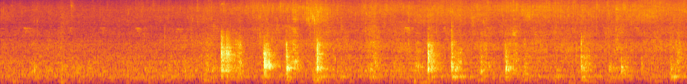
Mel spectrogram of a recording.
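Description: Chopped onions and green chillies sizzling in hot peanut oil in a nonstick kadai, with a steady hiss. From about three seconds in, a wooden spatula stirs them, scraping and knocking against the pan in short, irregular strokes.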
